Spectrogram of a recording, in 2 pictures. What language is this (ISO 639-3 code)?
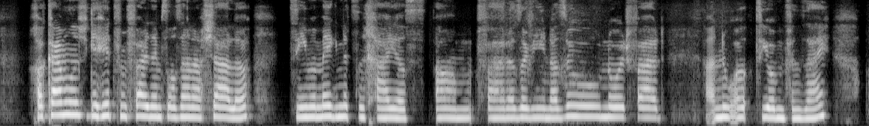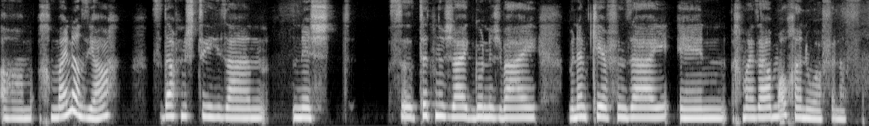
yid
